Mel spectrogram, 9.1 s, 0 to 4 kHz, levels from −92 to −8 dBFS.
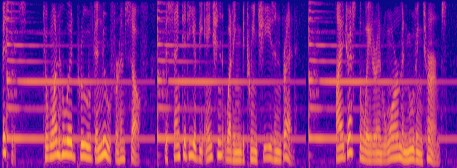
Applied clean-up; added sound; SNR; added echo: none; Harp; 9 dB; none.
